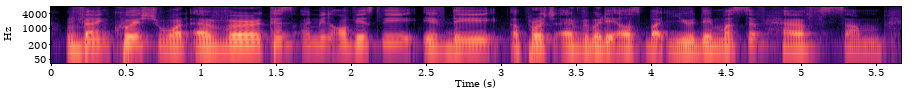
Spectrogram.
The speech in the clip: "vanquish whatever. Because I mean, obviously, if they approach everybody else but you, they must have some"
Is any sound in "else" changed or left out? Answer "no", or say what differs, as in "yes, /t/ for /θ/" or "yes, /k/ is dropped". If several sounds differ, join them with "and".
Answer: no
